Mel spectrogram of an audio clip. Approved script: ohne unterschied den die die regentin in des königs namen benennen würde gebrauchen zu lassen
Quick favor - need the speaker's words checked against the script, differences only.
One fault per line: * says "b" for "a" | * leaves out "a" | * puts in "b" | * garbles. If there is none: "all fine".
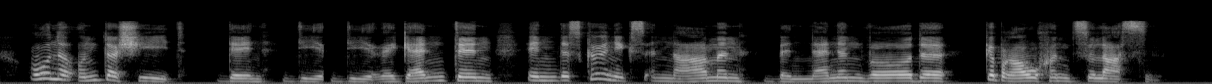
all fine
